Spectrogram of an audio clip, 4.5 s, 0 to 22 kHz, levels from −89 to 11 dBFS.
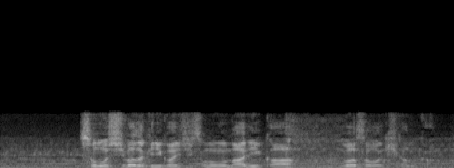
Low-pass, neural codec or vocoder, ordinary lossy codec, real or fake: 7.2 kHz; codec, 16 kHz, 8 kbps, FunCodec, trained on LibriTTS, 25 frames a second; none; fake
